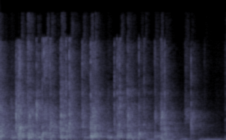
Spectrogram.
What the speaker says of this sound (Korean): 오늘 귀한 구원 강사님 박수로.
